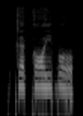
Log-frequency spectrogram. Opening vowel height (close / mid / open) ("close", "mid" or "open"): mid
